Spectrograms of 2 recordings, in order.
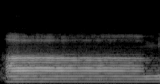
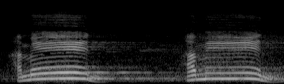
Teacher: A itu mad wajib, dua ketuk. Min itu mat'arid lisukun, bisa dibaca 2 sampai 6. · Shown in: first take · Jadi kita ucapkan amin.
